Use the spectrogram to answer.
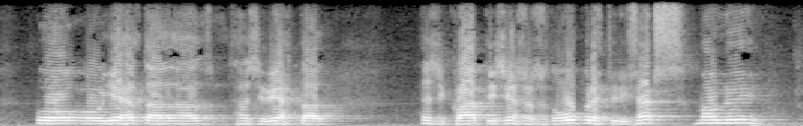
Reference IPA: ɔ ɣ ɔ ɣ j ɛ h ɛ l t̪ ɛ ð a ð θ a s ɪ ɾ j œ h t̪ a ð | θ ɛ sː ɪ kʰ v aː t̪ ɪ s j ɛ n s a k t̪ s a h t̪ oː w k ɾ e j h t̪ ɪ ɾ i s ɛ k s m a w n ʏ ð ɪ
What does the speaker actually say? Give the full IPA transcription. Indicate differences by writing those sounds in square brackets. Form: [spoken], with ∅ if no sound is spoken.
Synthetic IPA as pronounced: ɔ ɣ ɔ ɣ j ɛ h ɛ l t̪ [a] ð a ð θ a s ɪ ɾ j [ɛ] h t̪ a ð | θ ɛ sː ɪ kʰ v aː t̪ ɪ s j ɛ n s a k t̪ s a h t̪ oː w [p] ɾ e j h t̪ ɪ ɾ i s ɛ k s m a w n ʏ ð ɪ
